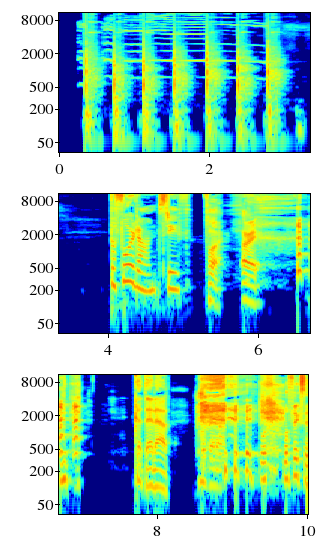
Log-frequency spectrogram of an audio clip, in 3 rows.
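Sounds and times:
knocking on a door: 0:00.4 - 0:03.1
speech: 0:04.1 - 0:07.0, 0:07.8 - 0:10.0
laughter: 0:06.2 - 0:07.1, 0:08.6 - 0:10.0.

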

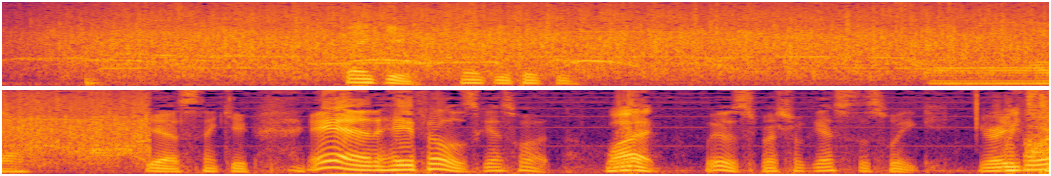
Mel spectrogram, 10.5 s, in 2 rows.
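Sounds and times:
loud applause: 0:00.0 - 0:06.0
speech: 0:01.7 - 0:03.0, 0:06.0 - 0:10.4.

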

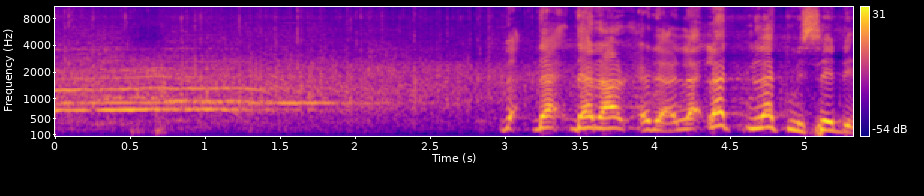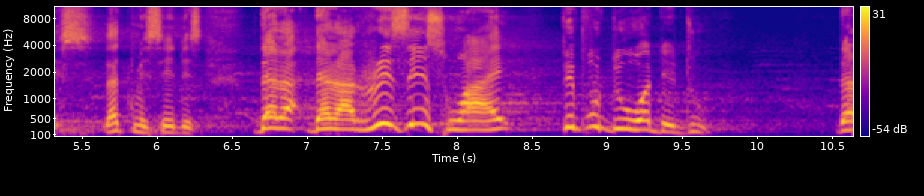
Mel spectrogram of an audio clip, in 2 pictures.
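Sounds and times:
audience clapping: 0:00.0 - 0:04.2
speech: 0:03.0 - 0:09.8.

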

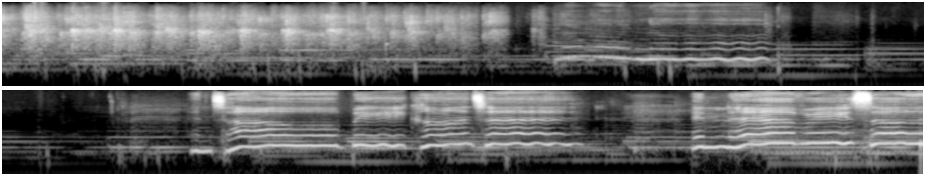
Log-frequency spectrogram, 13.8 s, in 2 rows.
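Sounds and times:
church congregation applauding: 0:00.0 - 0:04.1
sustained music: 0:00.0 - 0:09.4
speech: 0:08.6 - 0:10.7, 0:12.1 - 0:13.6.

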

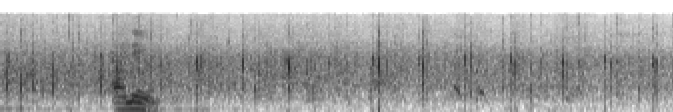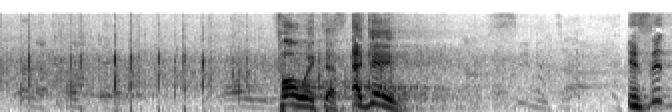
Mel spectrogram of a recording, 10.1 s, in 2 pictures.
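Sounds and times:
audience clapping: 0:00.0 - 0:08.0
speech: 0:00.9 - 0:01.3, 0:07.1 - 0:08.2, 0:09.8 - 0:10.0.

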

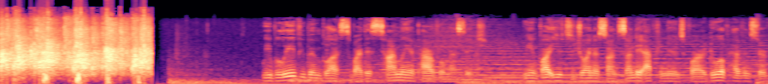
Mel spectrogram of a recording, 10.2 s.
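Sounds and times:
audience clapping hands: 0:00.0 - 0:02.1
speech: 0:03.6 - 0:10.2.

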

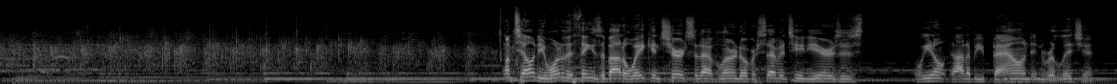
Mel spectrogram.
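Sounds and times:
audience clapping: 0:00.0 - 0:05.4
sustained low keyboard chords: 0:00.0 - 0:11.1
speech: 0:05.0 - 0:11.0.

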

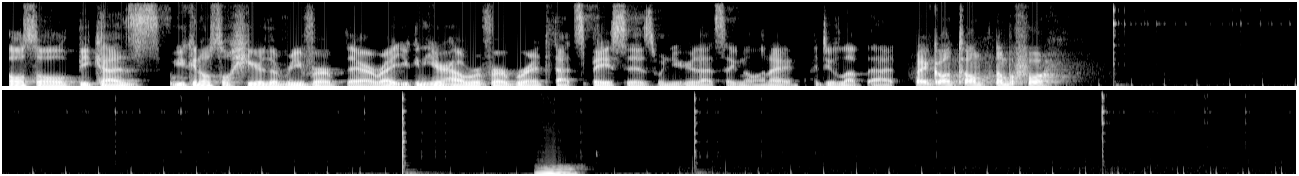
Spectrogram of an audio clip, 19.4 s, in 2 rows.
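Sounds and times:
speech: 0:00.1 - 0:08.0, 0:13.7 - 0:14.1
rapid faint ticks: 0:08.0 - 0:19.4
glass cracking in deep ocean: 0:08.2 - 0:19.4
person exclaiming: 0:13.7 - 0:14.1.

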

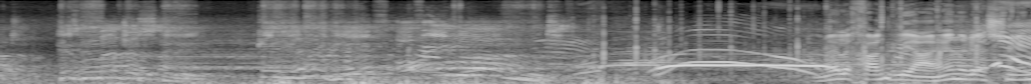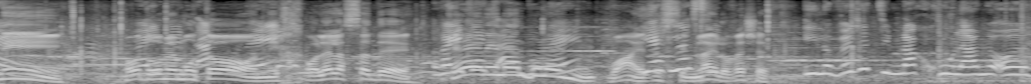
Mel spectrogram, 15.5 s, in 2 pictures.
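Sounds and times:
speech: 0:00.5 - 0:04.5, 0:06.2 - 0:15.4
crowd cheering: 0:04.3 - 0:12.3.

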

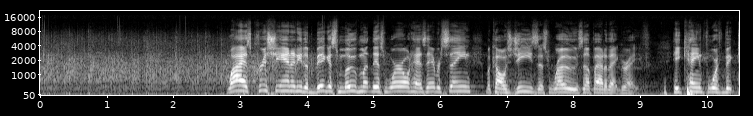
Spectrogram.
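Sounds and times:
audience clapping: 0:00.0 - 0:04.7
speech: 0:02.8 - 0:10.4.

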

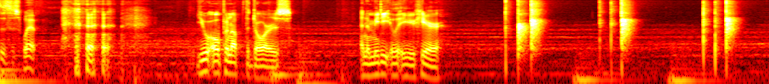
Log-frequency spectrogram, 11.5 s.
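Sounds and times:
speech: 0:00.0 - 0:02.1, 0:03.0 - 0:04.5, 0:05.4 - 0:06.7
laughter: 0:01.0 - 0:01.8
slow hand clapping: 0:07.6 - 0:08.2, 0:09.0 - 0:09.6, 0:10.6 - 0:11.2.

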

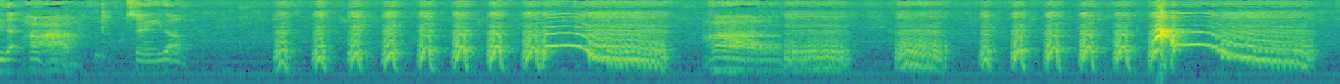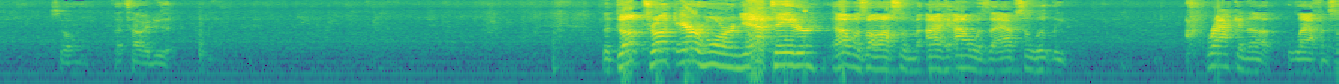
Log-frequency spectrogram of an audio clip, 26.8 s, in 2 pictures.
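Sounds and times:
speech: 0:00.0 - 0:02.0, 0:02.8 - 0:04.0, 0:19.9 - 0:24.2, 0:25.5 - 0:26.7
rolling gargled trill: 0:02.7 - 0:13.3
person imitating owl calls with their voice: 0:02.8 - 0:13.2.

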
